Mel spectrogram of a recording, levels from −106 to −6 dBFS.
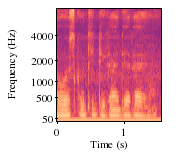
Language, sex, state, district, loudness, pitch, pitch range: Hindi, male, Arunachal Pradesh, Papum Pare, -20 LUFS, 110 Hz, 105-110 Hz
